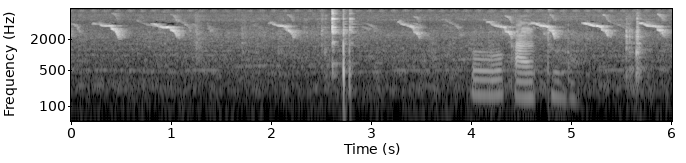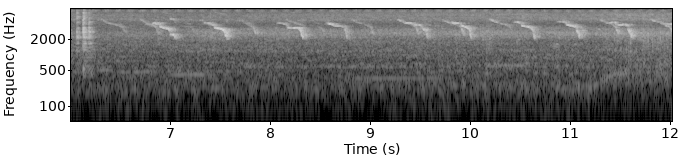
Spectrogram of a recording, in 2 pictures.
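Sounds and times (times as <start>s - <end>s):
metal steamer tray clinks: 2.6s - 2.9s.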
